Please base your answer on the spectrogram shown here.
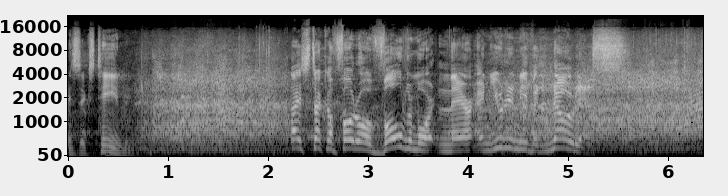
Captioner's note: laughter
